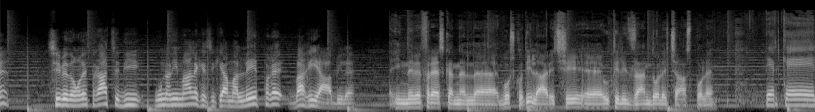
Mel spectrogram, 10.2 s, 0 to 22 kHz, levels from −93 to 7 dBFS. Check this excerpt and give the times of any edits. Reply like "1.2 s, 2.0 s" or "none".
4.9 s, 9.1 s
